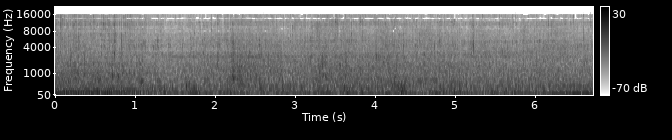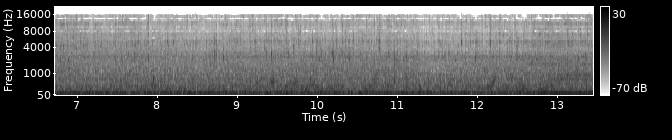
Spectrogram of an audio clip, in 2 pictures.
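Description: Tohatsu MFS 140 four-cylinder four-stroke outboard running at low speed, with its propeller churning the water and its cooling-water stream splashing. The engine's low hum grows stronger about six seconds in.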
